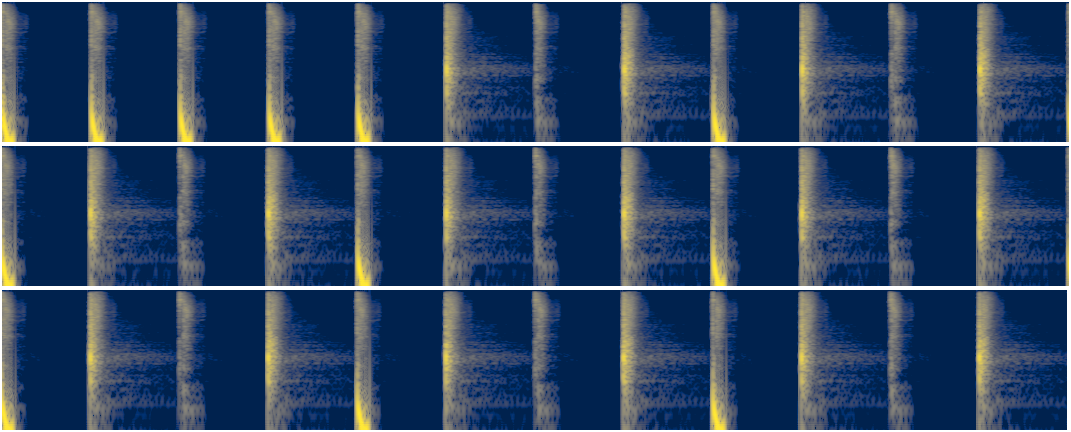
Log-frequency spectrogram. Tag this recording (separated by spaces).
loop beat sample sound-pack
